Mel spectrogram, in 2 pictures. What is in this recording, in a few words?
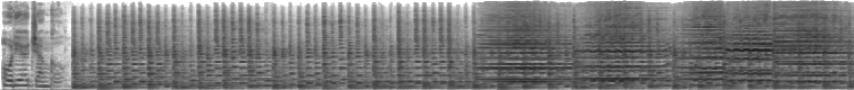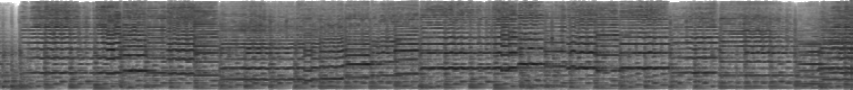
inspiring violins cellos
